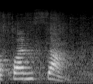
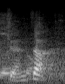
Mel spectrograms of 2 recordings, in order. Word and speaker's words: 玄奘: 他一听说我是从中国来的，他马上呢就跟我说：“ 哦，那你知不知道有一个很有名的这个僧人出家人叫欢丧？他是用这个这个非常诡异的这个读音发的。” 然后呢，我就没反应过来，因为在那之前我从来不知道。当然，大家后来大家可以猜到这个是说的是谁啊？就是玄奘。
